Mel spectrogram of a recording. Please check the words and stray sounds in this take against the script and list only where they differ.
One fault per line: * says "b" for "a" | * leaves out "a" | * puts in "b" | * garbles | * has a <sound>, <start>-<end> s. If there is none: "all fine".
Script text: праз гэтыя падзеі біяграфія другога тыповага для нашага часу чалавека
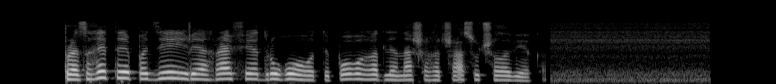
all fine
